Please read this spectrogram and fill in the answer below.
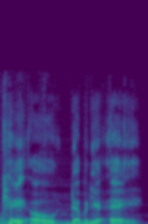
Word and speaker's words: ko-wa: The fifth example is KOWO and KOWA, 2 short words differing in a single final vowel.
